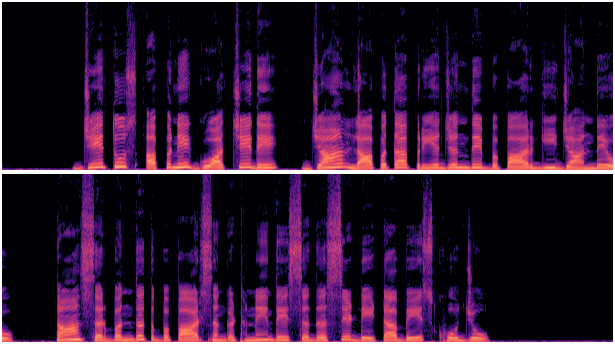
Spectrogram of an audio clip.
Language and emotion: Dogri, neutral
